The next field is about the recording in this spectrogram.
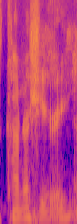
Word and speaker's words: Connor Sheary: Connor Sheary, I was making jokes, obviously. Hi. – Sorry. Yes, go ahead. – I was making jokes, just, you know, how we usually do with Connor Sheary, and that is how you pronounce his name.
